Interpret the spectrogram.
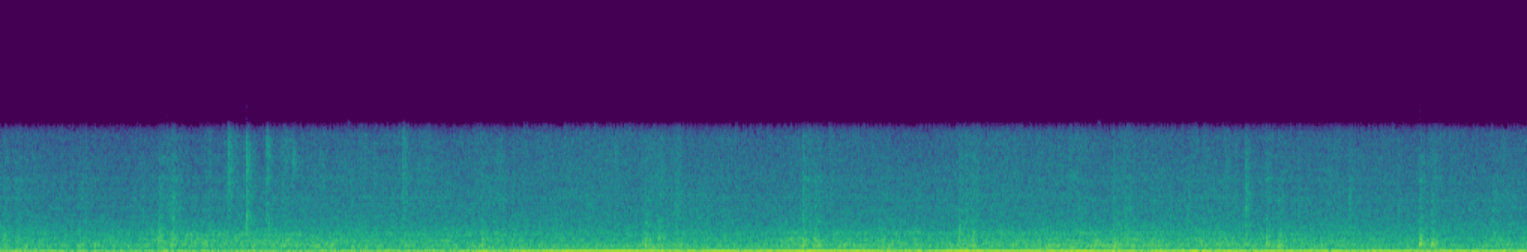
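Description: Diesel railcar running along the line, heard from inside the cab: a steady low engine drone that grows louder about seven seconds in, with scattered clicks of the wheels over the rail joints.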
